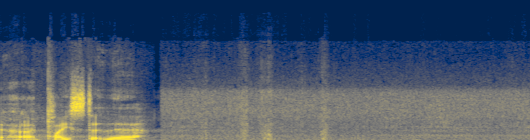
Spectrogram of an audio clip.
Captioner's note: drone buzzes distantly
